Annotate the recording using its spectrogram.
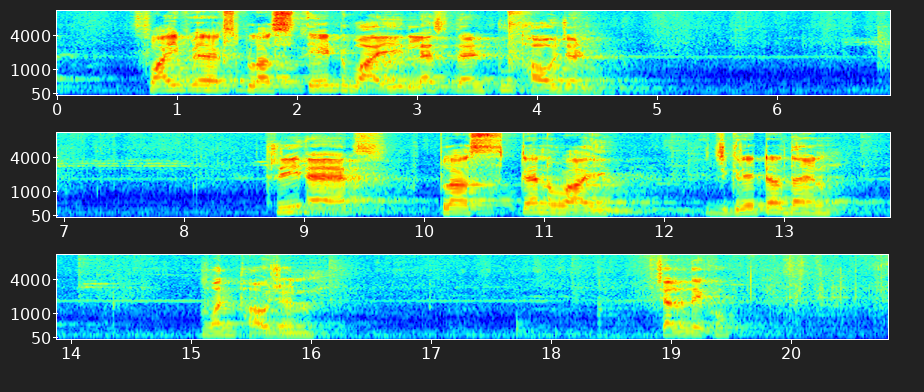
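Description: A man speaks calmly nearby, in bursts with pauses.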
